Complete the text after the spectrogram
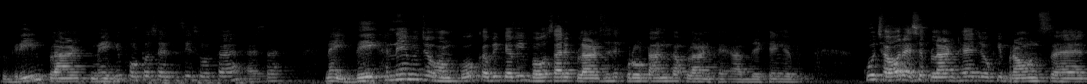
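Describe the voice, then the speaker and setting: A male school science teacher with a Hindi accent, explaining a lesson and asking questions that he answers himself. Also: on the high side. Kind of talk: classroom lesson explaining diagrams. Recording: echoey room, voice a bit far from the mic.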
